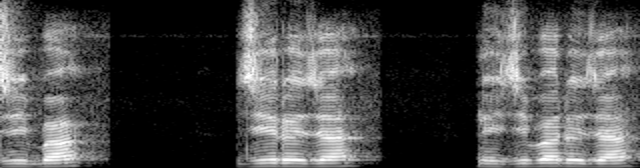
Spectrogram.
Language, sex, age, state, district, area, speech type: Bodo, male, 30-45, Assam, Kokrajhar, rural, spontaneous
